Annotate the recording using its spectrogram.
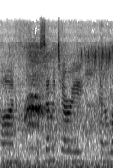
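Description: A single short, harsh bird call about half a second in.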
